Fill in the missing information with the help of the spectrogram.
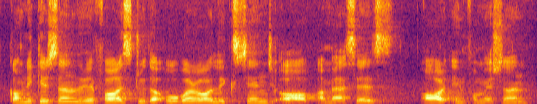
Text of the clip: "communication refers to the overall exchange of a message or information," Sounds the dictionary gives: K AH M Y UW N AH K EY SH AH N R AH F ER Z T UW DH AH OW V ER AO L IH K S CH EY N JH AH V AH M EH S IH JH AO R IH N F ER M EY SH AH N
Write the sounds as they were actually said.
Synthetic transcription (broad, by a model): K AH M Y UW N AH K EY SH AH N R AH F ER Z T UW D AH OW V ER AO L IH K S CH EY N JH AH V AH M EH S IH Z AO R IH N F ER M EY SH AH N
